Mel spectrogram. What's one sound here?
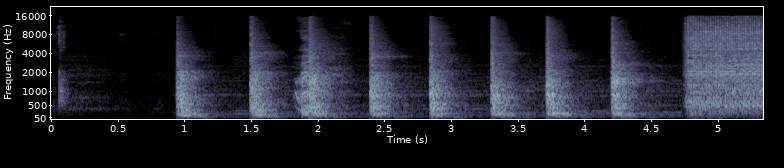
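A hammer strikes nails into wood.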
